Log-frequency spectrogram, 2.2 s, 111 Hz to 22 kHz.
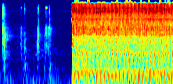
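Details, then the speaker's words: Harbor Freight Earthquake XT 1/2" stubby air impact wrench on setting three, loosening car lug nuts. Sudden loud, fast, even rattling hammer until the nut breaks loose; the wrench works properly. "that's two which works really well and then three I'll just let's see"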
